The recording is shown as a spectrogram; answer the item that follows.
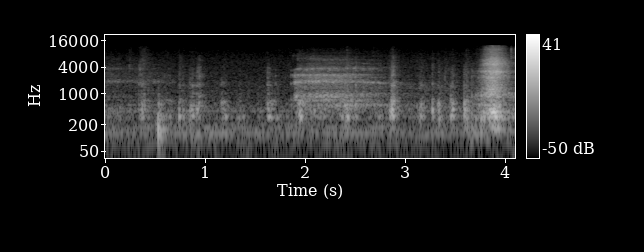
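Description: Old Kodak box camera being worked open by hand: small clicks and knocks as it is handled, and a grating scrape lasting under a second partway through as the rusted-on metal part shifts.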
